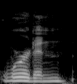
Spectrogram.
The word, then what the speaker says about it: Werden: Verden, or Werden. I'm pronouncing it the German way because I speak German.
